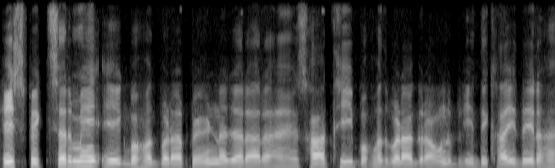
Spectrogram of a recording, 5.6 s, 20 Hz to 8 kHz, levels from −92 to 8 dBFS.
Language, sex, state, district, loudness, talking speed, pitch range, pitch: Hindi, male, Chandigarh, Chandigarh, -20 LUFS, 215 wpm, 140-160 Hz, 150 Hz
